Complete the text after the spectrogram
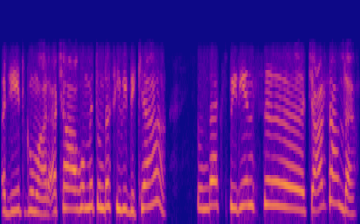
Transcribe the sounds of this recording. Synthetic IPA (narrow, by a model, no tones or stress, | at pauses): əd͡ʒiːt̪ɡʊmaːɾətːʃʰaːəɦõːmɛ̃ːt̪ʊnd̪aːsiːʋiːd̪ɪkʰjaːɦː | t̪ʊnd̪aːekspiːɾiəns | t͡ʃaːɾsaːld̪aː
